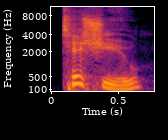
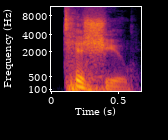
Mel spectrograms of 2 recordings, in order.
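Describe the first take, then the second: First: The word is said with an odd pitch pattern. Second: The word is said with a natural pitch pattern. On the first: It may point the listener toward the wrong idea. The speaker calls it wrong. "I had a bad inflection on that" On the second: It points the listener toward the intended idea. The speaker calls it right. "I had to correct where I was sending you"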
